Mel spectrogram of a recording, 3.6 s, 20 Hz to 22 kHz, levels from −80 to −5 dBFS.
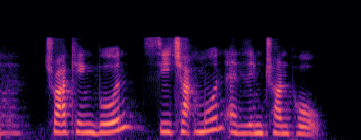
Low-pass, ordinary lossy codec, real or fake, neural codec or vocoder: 7.2 kHz; none; fake; codec, 16 kHz, about 1 kbps, DyCAST, with the encoder's durations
